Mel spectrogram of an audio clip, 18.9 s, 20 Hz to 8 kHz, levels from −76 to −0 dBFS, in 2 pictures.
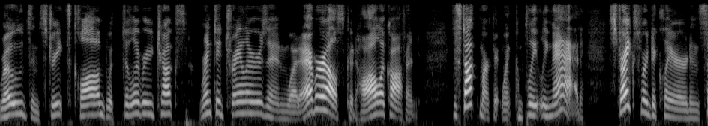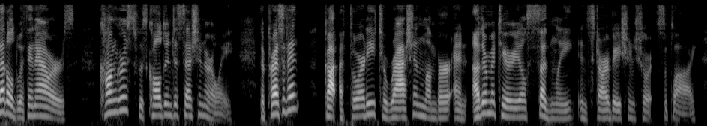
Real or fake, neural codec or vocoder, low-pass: fake; codec, 44.1 kHz, 7.8 kbps, DAC; 7.2 kHz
